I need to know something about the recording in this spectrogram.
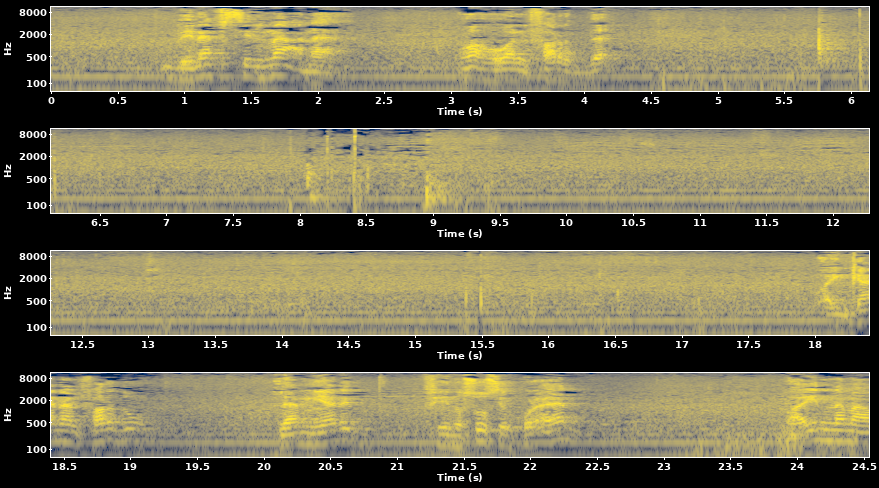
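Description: An elderly man speaks calmly into a microphone, in short bursts with long pauses.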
